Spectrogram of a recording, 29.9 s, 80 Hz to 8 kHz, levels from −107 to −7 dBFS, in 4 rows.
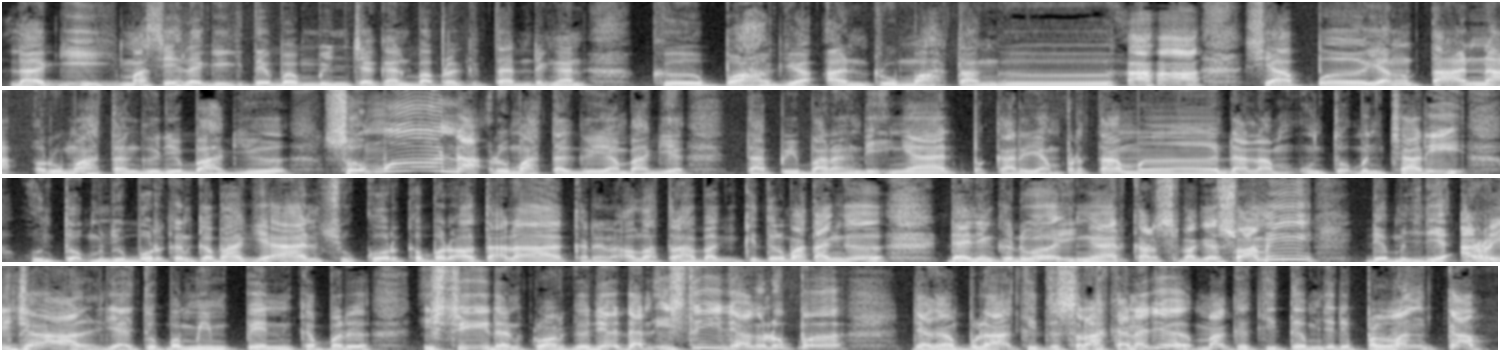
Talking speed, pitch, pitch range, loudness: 155 wpm, 155 Hz, 145-180 Hz, -14 LUFS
